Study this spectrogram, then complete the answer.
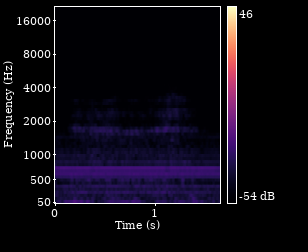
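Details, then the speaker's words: Everstart car battery charger that never charged, measured on a meter; it plugs in with a steady low hum and faint buzz but puts out only 5.3 volts and dropping instead of about 13–14; transformer windings look good, cause unknown. "we're gonna plug it in and see what we get if we get anything okay we are plugged in you can hear the hum and the run but we're only getting 5.3 oh and it is dropping volts output"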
